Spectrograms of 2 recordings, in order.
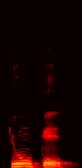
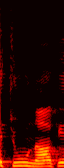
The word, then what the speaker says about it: चूंकि: छोटे होते थे ना, चूंकि तो हम इसे पढ़ते थे चू ना के। अच्छा जी, हालांकि ये चू ना के नहीं है, चूंकि है, इसमें नून साइलेंट है।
